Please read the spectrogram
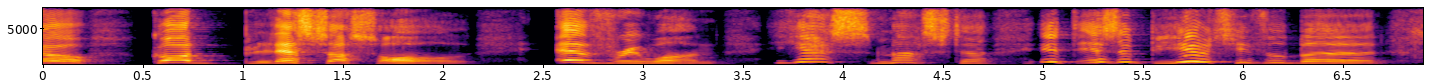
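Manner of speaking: slow, terrible put-on English accent. Describing a Charles Dickens Thanksgiving dinner, the speaker puts on a terrible English accent. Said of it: "sorry to my friends in the U K for that terrible accent".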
